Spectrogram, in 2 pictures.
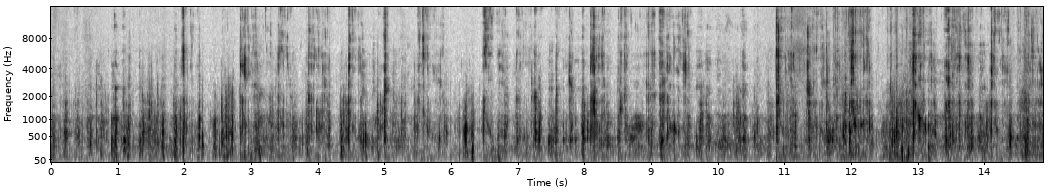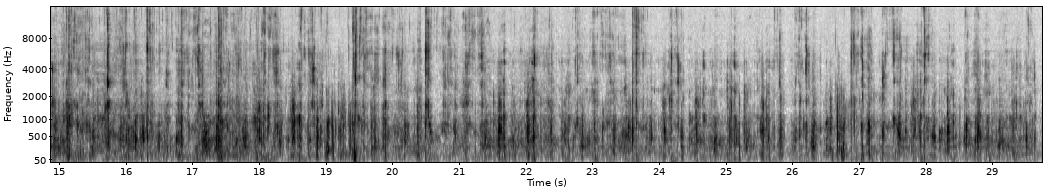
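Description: Close-miked crunching and chewing of crispy fried sweet-and-sour pork topped with cheese, a continuous run of irregular crisp bites and chews.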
